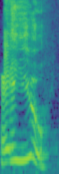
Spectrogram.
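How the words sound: It is said in a loud, full voice. "It's a little loud"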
